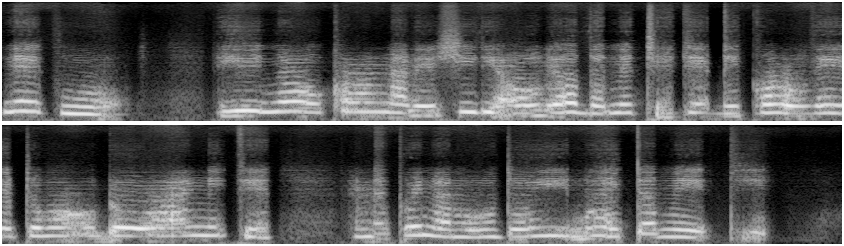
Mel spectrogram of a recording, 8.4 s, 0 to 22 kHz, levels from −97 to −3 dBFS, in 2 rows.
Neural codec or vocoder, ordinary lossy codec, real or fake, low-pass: codec, 44.1 kHz, 0.9 kbps, DAC; none; fake; none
